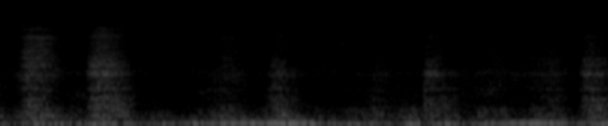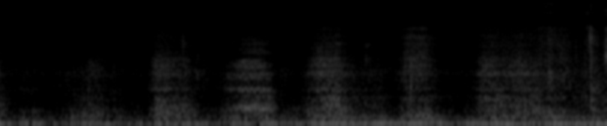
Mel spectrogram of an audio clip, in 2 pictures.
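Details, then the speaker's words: Soft, regular breath sounds through a stethoscope during an adult head-to-toe nursing exam, five-point Z-track sequence, good bilateral air entry, no crackles, wheeze or stridor: normal breath sounds. "So during oscultation I noticed that there's a good air entry bilaterally. There are no advertising there is no crackles and there is absence of any stridal."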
